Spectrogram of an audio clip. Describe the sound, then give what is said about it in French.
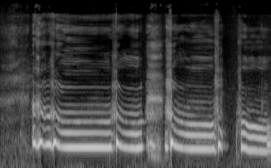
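A she-wolf whimpers and cries in long, high, drawn-out whines, three sustained wails broken by short catches of breath, loud with no other sounds around. “Pourquoi pleures-tu? Je pleure parce que je suis menacée.”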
